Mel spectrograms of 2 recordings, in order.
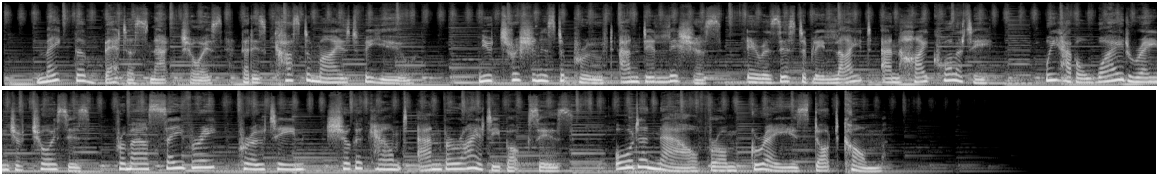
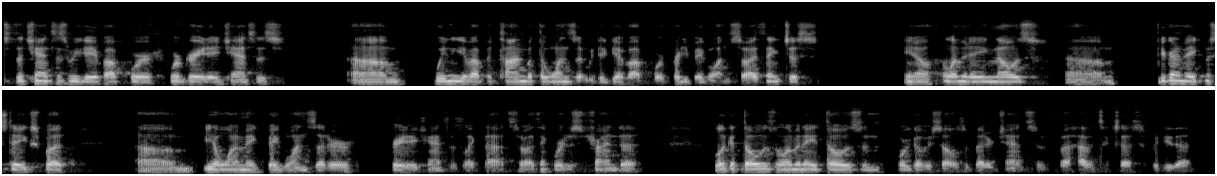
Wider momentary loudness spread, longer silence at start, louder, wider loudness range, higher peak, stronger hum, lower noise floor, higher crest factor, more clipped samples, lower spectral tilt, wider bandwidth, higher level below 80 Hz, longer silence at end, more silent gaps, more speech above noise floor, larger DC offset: second, 6 LU vs 12 LU; about the same, 0 s vs 0 s; first, -13 LUFS vs -22 LUFS; about the same, 2 LU vs 4 LU; first, 0 dBFS vs -4 dBFS; neither; first, under -90 dBFS vs -75 dBFS; second, 12 dB vs 18 dB; neither; about the same, -4.5 dB/octave vs -5 dB/octave; first, over 20 kHz vs 8.8 kHz; first, -36 dBFS vs -60 dBFS; first, 2.5 s vs 0.25 s; second, none vs 1.63-1.68 s, 8.17-8.31 s; first, over 78 dB vs 54 dB; neither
